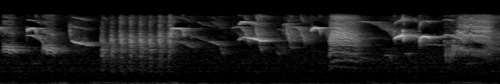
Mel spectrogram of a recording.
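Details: Chopi blackbird, a loud songster, pouring out a dense jumble of slurred whistles, rattling buzzy notes and harsh chattering bursts with hardly a pause.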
